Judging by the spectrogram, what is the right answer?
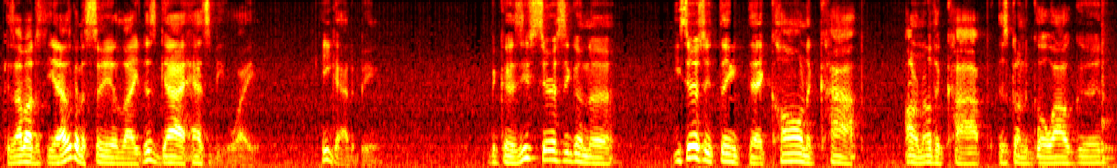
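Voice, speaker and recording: A man with a lowish voice hosts a casual podcast, reading headlines and riffing on them in a loose, laid-back way that slips into swearing. A faint hiss sits under the recording. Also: big pitch swings, a little fast. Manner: laid-back, swears and laughs at his own jokes. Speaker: podcast host.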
